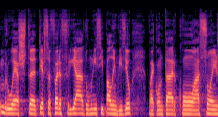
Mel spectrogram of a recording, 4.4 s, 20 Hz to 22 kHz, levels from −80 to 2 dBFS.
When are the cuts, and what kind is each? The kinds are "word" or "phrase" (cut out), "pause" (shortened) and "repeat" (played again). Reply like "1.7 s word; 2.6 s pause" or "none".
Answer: none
